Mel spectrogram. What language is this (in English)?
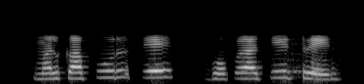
Marathi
